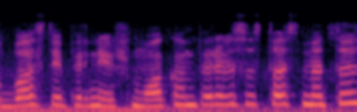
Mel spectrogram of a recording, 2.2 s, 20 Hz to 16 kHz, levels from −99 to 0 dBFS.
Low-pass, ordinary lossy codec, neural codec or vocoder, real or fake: 7.2 kHz; Opus, 24 kbps; none; real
